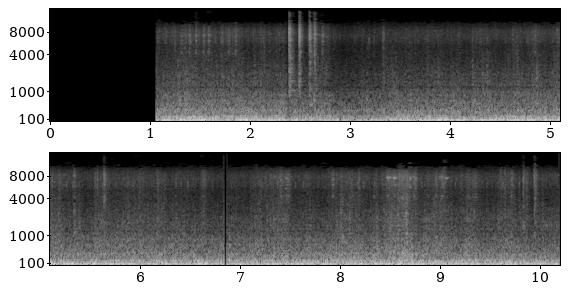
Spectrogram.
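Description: Heavy wind buffeting on the microphone, mixed with road noise, during an open-air ride along a paved road. It starts abruptly about a second in as a loud, steady low rumble, with a few sharp ticks a little later.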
